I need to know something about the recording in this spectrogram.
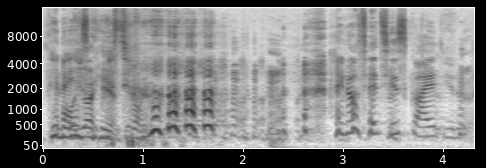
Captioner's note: laughter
